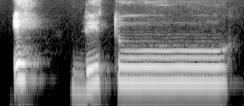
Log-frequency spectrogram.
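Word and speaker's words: اهبطوا: Has a kasra on the ba. So what stroke will the alif have? Kasra. Excellent. We'll pronounce this ihbitu. Bitu. Ihbitu. Bitu. Good. Why am I pronouncing this for 2 seconds? At the end? Yeah, there's a waw with a sukoon. The letter before has a dhamma, so this is a waw mud.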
